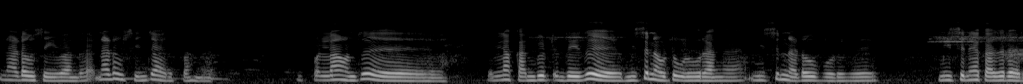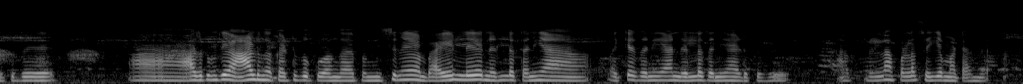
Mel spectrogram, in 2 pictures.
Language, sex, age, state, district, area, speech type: Tamil, female, 60+, Tamil Nadu, Thanjavur, rural, spontaneous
